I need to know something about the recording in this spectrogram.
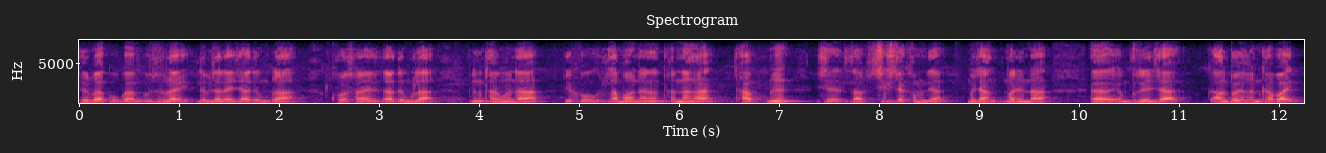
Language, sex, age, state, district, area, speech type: Bodo, male, 60+, Assam, Chirang, rural, spontaneous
